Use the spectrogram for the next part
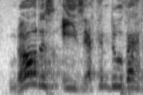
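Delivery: cocky imitation of a new boss; mock Donald Trump. Speaker mocking Trump starting the job, light boastful impression. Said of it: "when him come into the work".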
